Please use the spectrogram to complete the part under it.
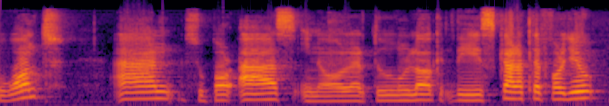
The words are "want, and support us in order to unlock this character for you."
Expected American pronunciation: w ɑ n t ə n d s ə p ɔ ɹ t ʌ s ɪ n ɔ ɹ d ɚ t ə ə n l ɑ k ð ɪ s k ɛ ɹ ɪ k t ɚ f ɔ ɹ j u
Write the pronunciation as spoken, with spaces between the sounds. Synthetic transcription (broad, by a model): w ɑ n t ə n s ə p ɔ ɹ t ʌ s ɪ n ɔ ɹ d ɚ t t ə l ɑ k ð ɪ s k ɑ ɹ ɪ k t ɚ f ɔ ɹ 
